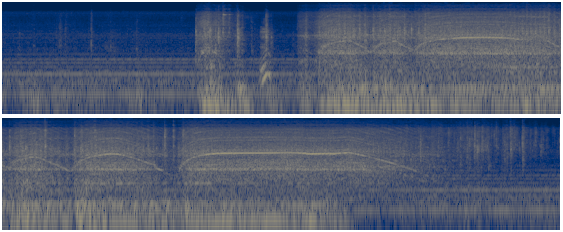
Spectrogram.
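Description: Old Milwaukee Sawzall reciprocating saw cutting through PVC well pipe. A couple of short bursts come first, then the saw runs for about eight seconds, its motor whine rising and falling as the trigger is worked, and it winds down near the end as the cut finishes.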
